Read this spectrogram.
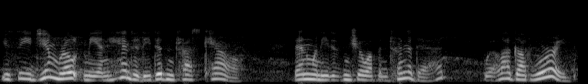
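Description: A woman's voice: fairly high pitch, lively intonation, a little fast, husky. A woman playing an earnest, worried but plucky fiancée in an old-time radio drama. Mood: earnest, confiding. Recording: muffled old radio recording.

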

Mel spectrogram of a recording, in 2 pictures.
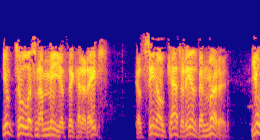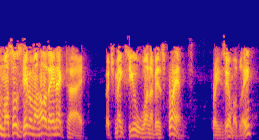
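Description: An actor playing a wry, commanding hard-boiled detective, narrating deadpan in a 1940s-style radio drama. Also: male voice, fairly high pitch, normal speed, slightly rough. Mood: firm. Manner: deadpan, wisecracking. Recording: dull old radio recording.

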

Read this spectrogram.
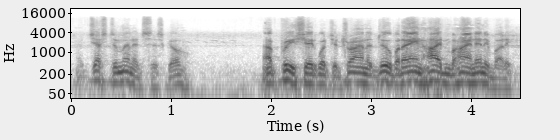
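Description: An actor playing a proud, plain-spoken, stubborn cowboy rancher in an old radio western, with a Western drawl. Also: male voice, on the low side, fast talker, pushed and bright. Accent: American Western drawl. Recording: old radio recording, faint noise.

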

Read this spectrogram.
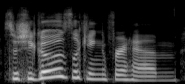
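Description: A woman co-hosting a podcast, chatting casually about a book in a rambling way with lots of fillers, a little croaky from a cold. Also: fairly high pitch, expressive, a little slow, no room sound. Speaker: podcast co-host. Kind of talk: casual book-review chat.

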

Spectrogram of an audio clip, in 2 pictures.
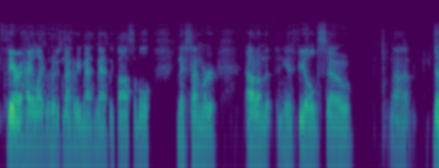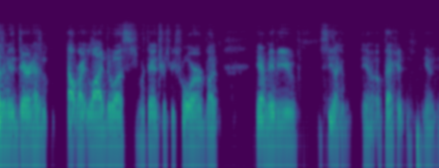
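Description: A man with a fairly low voice co-hosts a fan sports podcast. His delivery is casual and informal, with a wry edge. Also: a bit bright. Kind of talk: casual soccer fan chat.

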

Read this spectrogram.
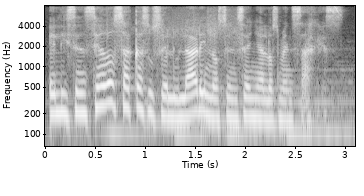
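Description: A woman's voice: on the low side, animated, a little fast, darkish tone, soft background music, natural voice. A woman playing an observant, empathetic rookie detective who narrates an audio drama in the first person. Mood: somber, observant.

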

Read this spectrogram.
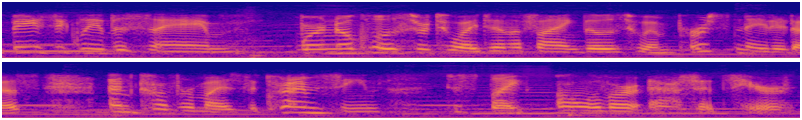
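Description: An actress playing a frustrated, self-doubting federal agent, earnest and pointed, heard through a phone filter in an audio drama. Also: female voice, medium pitch, expressive, a little fast. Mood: uneasy. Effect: telephone filter. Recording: tinny phone line, faint music behind.

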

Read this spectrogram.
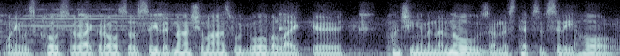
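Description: Fast, deep, hard-boiled private eye. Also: male voice, music in the background. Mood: tense, wry. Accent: American. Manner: clipped, wry, hard-boiled delivery. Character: hard-boiled male private detective, wry and urgent. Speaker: lead actor and first-person narrator. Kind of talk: 1940s radio detective drama acting. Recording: old radio broadcast recording.

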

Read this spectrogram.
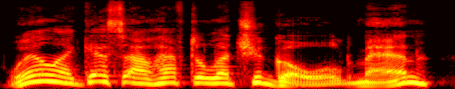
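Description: A man voicing a smooth, condescending middle-aged bank president who speaks in an easy, patronizing way, for a storybook reading. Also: a little high, wildly swooping pitch, fairly quick, darkish tone, no room sound, clean studio sound, voice pushed up, heavily acted. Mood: falsely comforting.

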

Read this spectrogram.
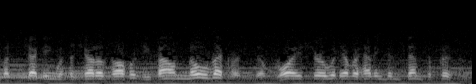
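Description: A man's voice: medium pitch, lightly acted. Formal radio crime narrator, a man, over music. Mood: sober. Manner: formal, deliberate storytelling. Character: sober male narrator of a police case. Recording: narrow old radio recording, music behind.

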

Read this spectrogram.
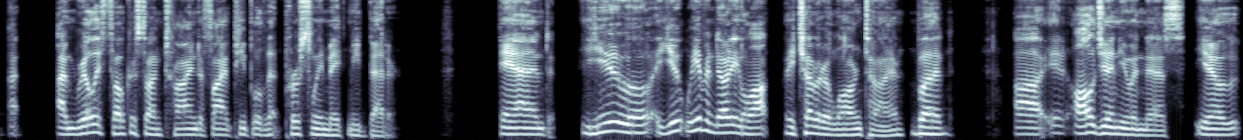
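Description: A man hosts a podcast and introduces his guest at length, earnest and a little rambling, with many ums and restarts. His voice sits at a mid pitch for a man. The recording is close and dry, with no room sound. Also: no echo. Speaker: podcast host. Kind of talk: casual interview.

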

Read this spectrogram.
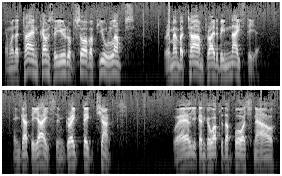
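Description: An American actor playing a wisecracking, bossy gangster underboss in an old radio adventure serial. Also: male voice, mid-range voice, measured pace, fairly bright tone, lightly acted, rough recording. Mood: sardonic. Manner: sardonic, bossy.

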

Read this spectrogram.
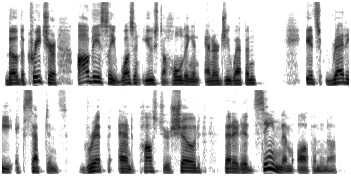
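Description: Low-voiced male audiobook narrator, very dry. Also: fairly bright tone, dry recording. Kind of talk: scripted narration of adventure fiction.

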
